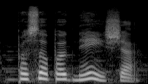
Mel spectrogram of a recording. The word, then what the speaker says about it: prosopagnosia: They spiced it up, kumbaga, by having the main lead suffers prosopagnosia. Hul ang pag-pronounce. Prosopagnesia.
